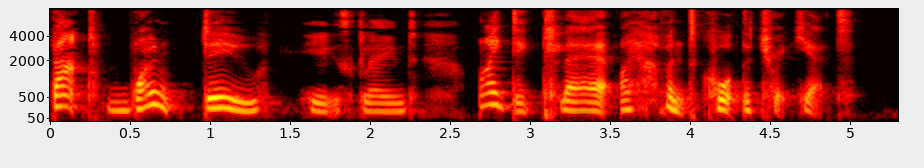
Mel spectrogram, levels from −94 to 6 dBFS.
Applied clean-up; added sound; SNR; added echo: none; none; none; none.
